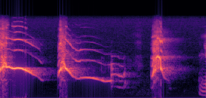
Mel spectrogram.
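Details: Little pet dog enjoying himself with a run of short howls: each begins with a sharp yip and slides downward in pitch, four vocal bursts over a few seconds with brief silences between.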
